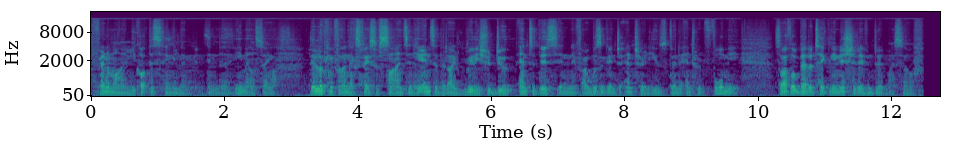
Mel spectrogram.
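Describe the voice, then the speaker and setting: Somewhat breathy and fairly low, a man talks at a very fast pace with a New Zealand accent. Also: fairly even intonation. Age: 20s. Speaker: research chemist, science communication contestant. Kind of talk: interview.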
